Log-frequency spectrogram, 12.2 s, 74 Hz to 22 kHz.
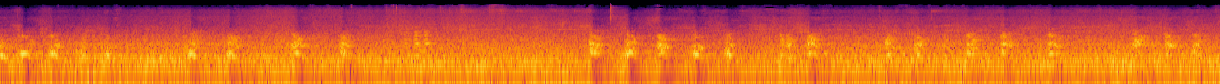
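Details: Rudy, a Boston Terrier, playing at a dog park in autumn, September 2015: short sharp barks come in quick bursts, densest around the middle, over a steady broadband outdoor hiss.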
